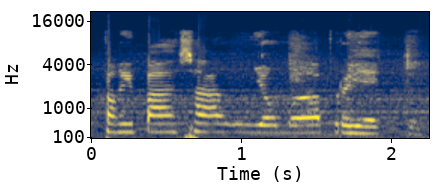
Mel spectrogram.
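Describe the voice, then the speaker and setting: A woman's voice: on the high side, little pitch movement, normal speed, music in the background, natural voice, rough recording. A woman playing a schoolteacher addressing a class in an amateur radio drama. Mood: instructing.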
